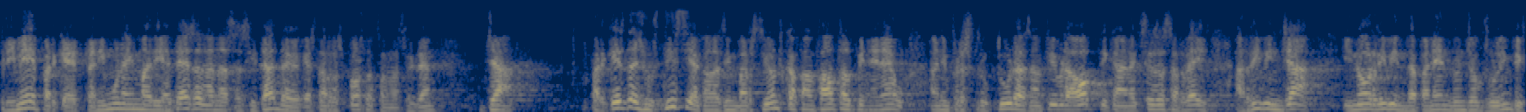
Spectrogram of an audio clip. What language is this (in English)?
Catalan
